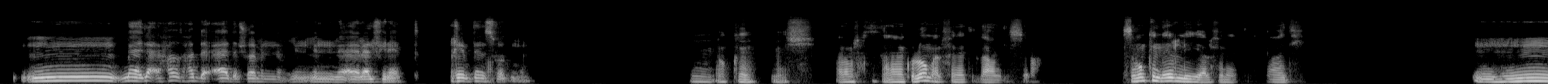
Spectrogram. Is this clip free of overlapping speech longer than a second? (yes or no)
yes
